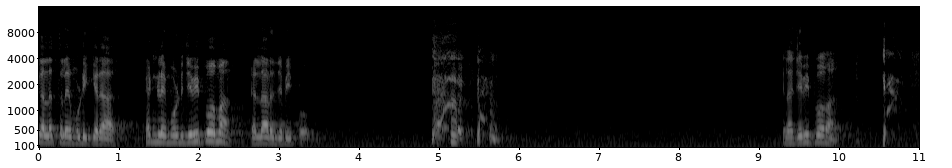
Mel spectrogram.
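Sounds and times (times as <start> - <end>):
man coughing: 4.9 - 5.9, 10.6 - 11.0.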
